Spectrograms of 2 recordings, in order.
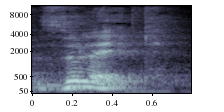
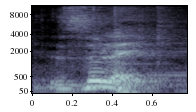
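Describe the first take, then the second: The two takes are said the same way.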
